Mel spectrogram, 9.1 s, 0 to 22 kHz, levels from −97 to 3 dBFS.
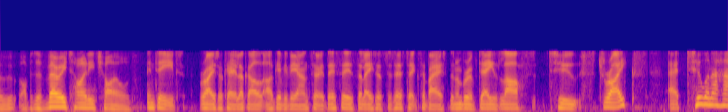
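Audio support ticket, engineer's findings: No faults found; telephone-band speech, nothing above 3.8 kHz.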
